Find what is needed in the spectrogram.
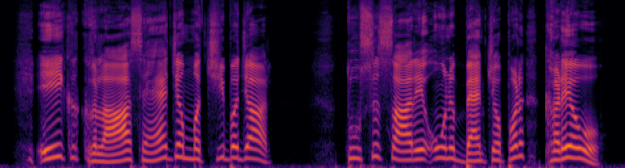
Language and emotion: Dogri, angry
